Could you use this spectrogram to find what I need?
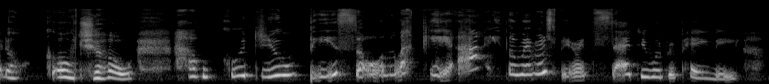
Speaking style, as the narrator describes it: she cried

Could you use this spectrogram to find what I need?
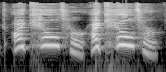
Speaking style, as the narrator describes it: Halting, gasping, I told her

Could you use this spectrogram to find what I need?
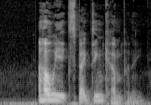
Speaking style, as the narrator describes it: giggled

